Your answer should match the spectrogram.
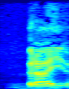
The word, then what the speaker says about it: Braille: Braille uttalas det på franska. Braille. – Fast två L är på spanska, blir det J.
